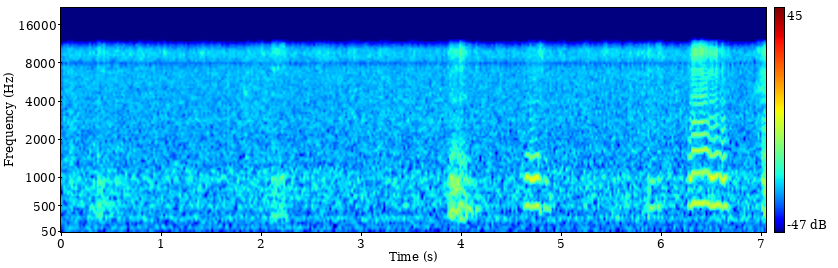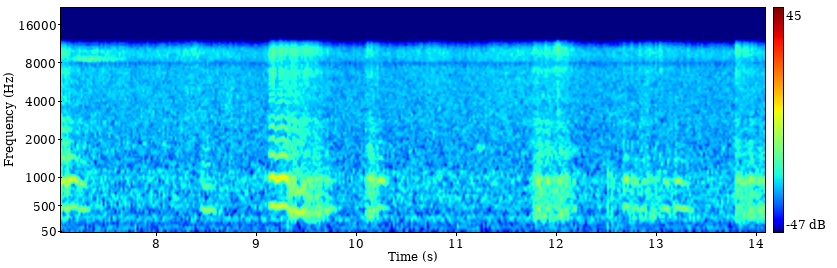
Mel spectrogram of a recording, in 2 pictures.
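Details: Pet ferret crying: short, thin whining cries with wavering pitch come in scattered bursts, some a second long, separated by quiet pauses over steady low room hiss.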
